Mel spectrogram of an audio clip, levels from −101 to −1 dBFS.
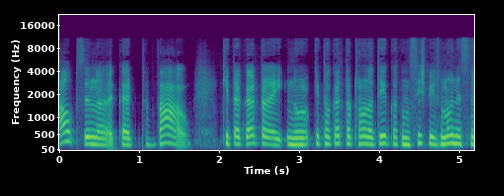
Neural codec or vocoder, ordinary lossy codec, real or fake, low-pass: codec, 16 kHz in and 24 kHz out, 0.9 kbps, LongCat-Audio-Codec, four codebook decoder; MP3, 64 kbps; fake; 10.8 kHz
